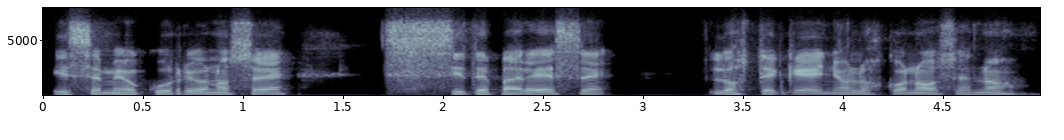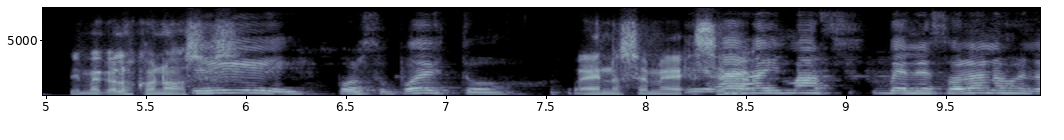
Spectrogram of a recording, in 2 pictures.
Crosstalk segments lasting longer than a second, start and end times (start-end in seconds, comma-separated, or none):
none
